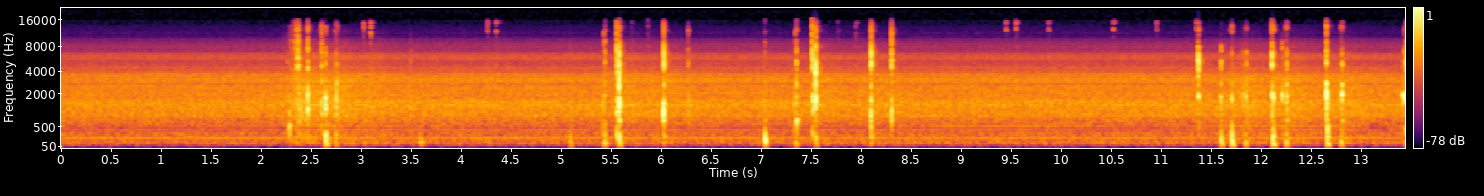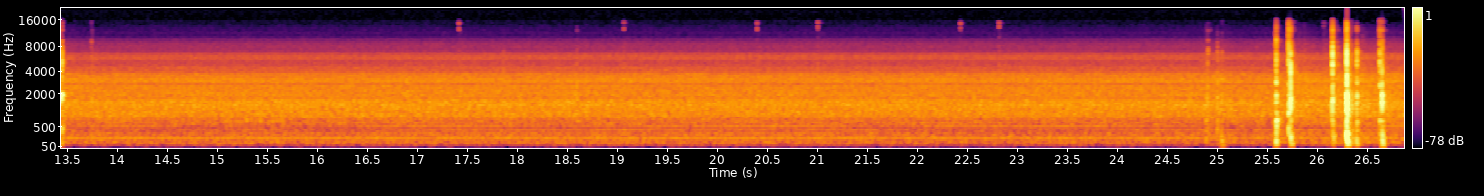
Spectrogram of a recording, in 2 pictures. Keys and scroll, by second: 2.6 a, 5.6 space, 7.5 space, 11.7 super+z, 26.3 v.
